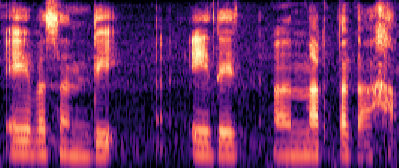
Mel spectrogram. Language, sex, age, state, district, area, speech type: Sanskrit, female, 18-30, Kerala, Thiruvananthapuram, urban, spontaneous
